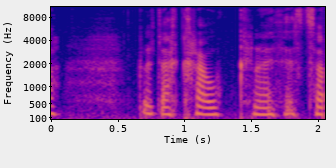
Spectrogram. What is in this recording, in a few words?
"crawc", Welsh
